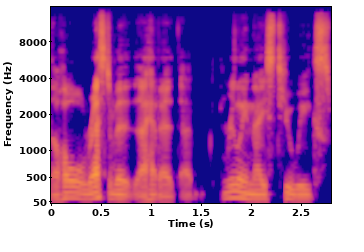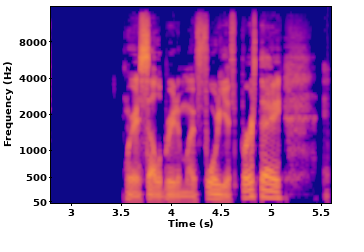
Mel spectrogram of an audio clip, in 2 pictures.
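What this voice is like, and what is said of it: Sick-sounding voice. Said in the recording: “As you can probably hear in my voice, I picked up a sickness”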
